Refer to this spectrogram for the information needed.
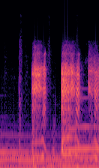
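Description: throat clearing

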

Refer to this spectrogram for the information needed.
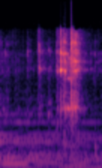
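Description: sipping a drink

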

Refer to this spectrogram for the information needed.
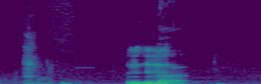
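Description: casual burp

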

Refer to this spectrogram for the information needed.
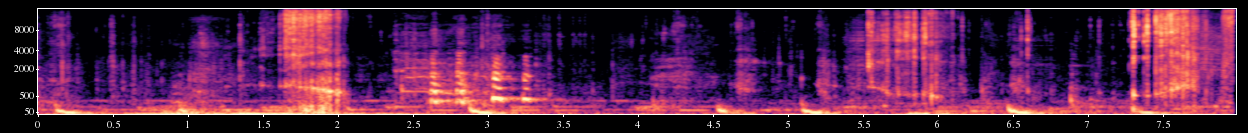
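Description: chewing crunchy chips

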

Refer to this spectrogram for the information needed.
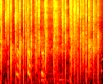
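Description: applause

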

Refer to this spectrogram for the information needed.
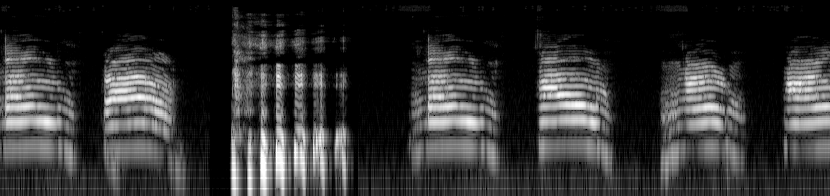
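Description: cat meowing

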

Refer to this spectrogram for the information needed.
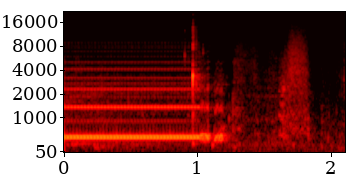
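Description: outgoing phone call ringing

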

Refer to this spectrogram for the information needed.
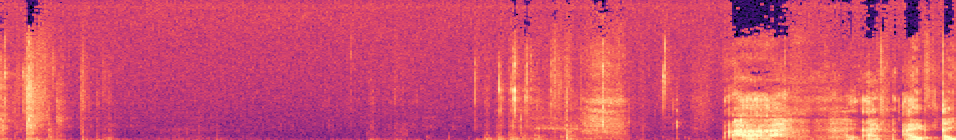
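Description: pen writing on paper

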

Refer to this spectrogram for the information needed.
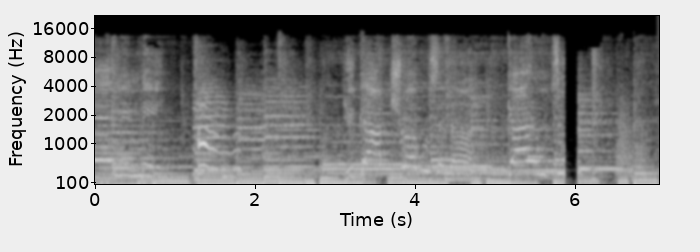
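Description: kitten meowing

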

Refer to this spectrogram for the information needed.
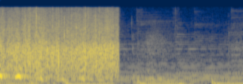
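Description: round of applause

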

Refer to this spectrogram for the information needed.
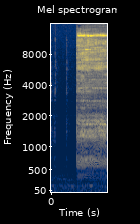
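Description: clock ticking

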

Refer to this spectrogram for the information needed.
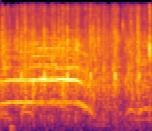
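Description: round of applause

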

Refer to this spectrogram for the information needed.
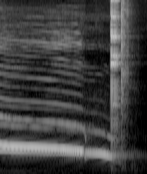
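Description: drinks clinking together

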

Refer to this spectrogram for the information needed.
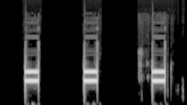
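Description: telephone keypad button tones

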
